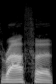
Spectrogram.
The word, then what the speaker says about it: Rapha: really easy to pronounce although in the US you still call it Rafa with far too many A's but anyway it's fairly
